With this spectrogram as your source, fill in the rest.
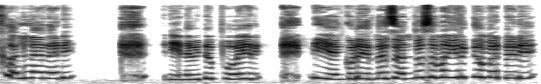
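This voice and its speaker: A man with a Tirunelveli Tamil accent playing a gruff, stubborn young man who keeps pushing his lover away. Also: very high voice, normal speed, bright, forceful tone. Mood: anguished. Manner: curt, scolding, begging. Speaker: male lead in a comedy skit.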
